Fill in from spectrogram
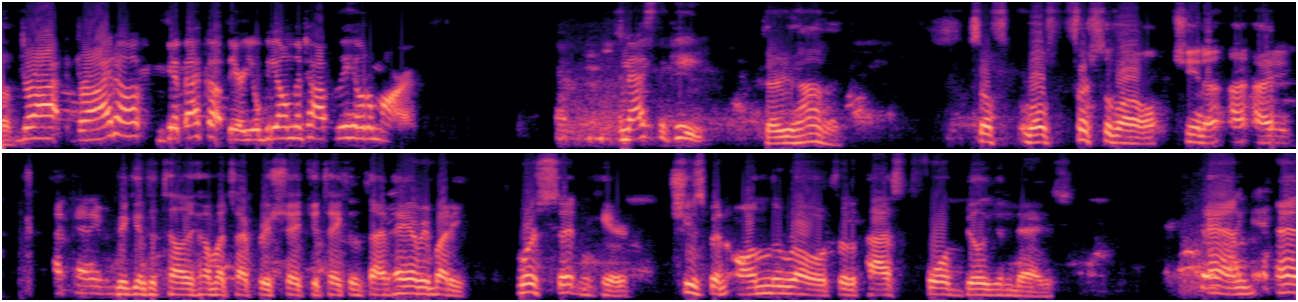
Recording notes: live from the 2023 ADA SmileCon show floor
